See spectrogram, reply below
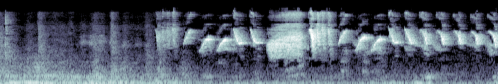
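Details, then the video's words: Long-tailed shrike singing with its cover opened, a training recording for caged birds: after two quiet seconds comes a fast run of sharp, buzzy, down-slurred chirps, about four a second, growing louder toward the end. "MASTERAN BURUNG CENDET BUKA KRODONG GACOR"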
